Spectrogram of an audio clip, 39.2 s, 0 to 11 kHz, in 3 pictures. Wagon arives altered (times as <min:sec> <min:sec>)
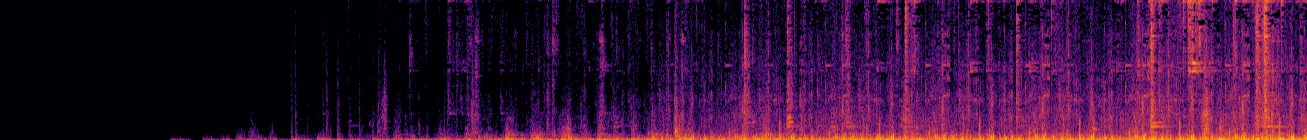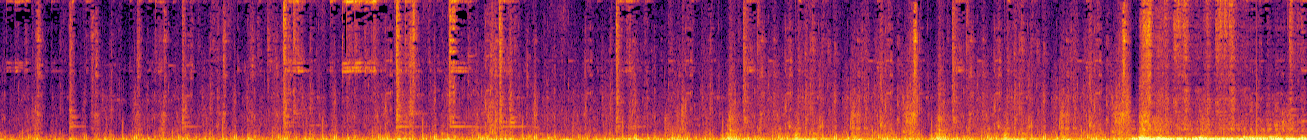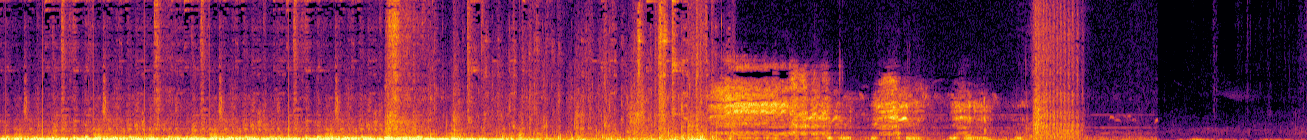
0:08.4 0:37.5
